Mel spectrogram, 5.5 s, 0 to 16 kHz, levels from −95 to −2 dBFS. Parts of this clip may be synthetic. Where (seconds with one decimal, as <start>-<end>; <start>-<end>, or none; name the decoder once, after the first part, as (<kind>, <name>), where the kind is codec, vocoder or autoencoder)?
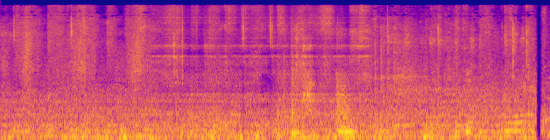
1.5-3.7 (codec, SNAC)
